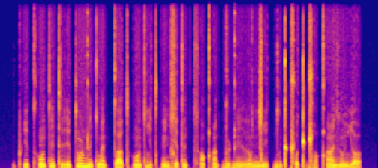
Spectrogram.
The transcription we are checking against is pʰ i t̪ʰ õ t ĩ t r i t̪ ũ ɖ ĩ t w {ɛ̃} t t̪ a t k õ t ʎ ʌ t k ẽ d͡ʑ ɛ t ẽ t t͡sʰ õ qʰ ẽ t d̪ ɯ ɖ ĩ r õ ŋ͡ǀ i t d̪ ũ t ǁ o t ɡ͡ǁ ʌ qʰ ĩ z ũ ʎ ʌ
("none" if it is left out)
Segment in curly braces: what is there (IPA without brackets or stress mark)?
ɛ̃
